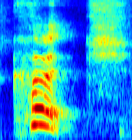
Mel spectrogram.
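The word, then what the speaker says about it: cwtch: said first of all she said it wrong it's cut it's kutch she's got a coach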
